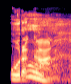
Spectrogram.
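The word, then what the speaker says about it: Huracán: I actually can't pronounce hurricane, so I'm just going to stay away from it. Wow, Jesus. Huracan. Okay. Huracan. Thunder.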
